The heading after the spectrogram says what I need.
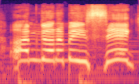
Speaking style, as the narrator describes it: yelled Luca

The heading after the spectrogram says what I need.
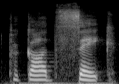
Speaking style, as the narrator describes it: he cried in his sleep

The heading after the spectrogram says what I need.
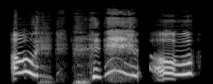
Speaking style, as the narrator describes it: gasped and squealed

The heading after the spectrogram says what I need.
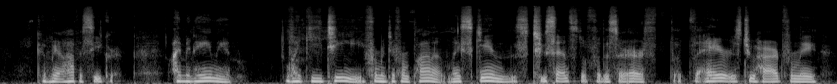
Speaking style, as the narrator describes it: while bedridden, like, he whispers to her, like

